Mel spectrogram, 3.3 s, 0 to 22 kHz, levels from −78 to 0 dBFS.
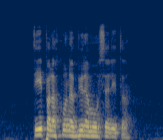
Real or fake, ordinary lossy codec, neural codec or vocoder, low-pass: real; none; none; 10.8 kHz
